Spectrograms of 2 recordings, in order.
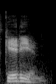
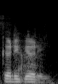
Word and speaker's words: Ghideon: No, my name's Ghideon. Ah, yes. Not goody goody. Ghideon. So you must have heard my name wrong.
